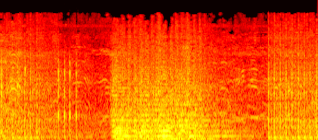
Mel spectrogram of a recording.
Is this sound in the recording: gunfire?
yes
